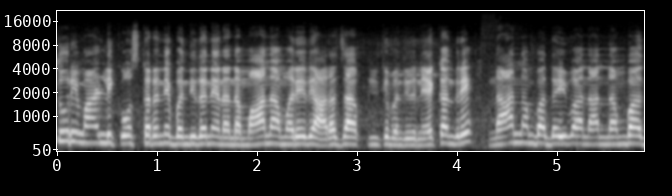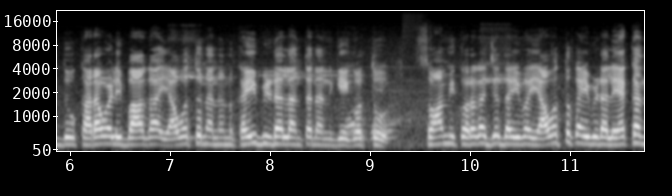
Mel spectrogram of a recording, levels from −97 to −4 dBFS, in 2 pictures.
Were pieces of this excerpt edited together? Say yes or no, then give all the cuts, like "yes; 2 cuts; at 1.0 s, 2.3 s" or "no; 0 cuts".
yes; 1 cut; at 4.3 s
